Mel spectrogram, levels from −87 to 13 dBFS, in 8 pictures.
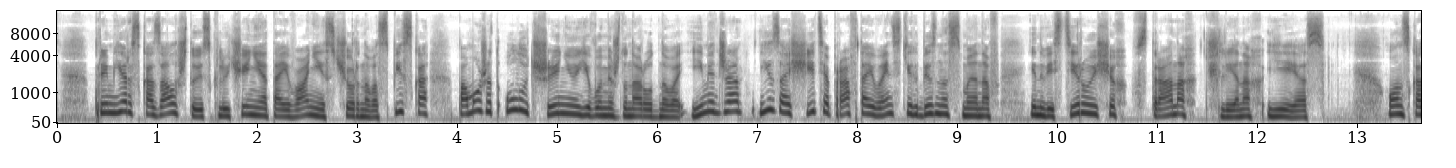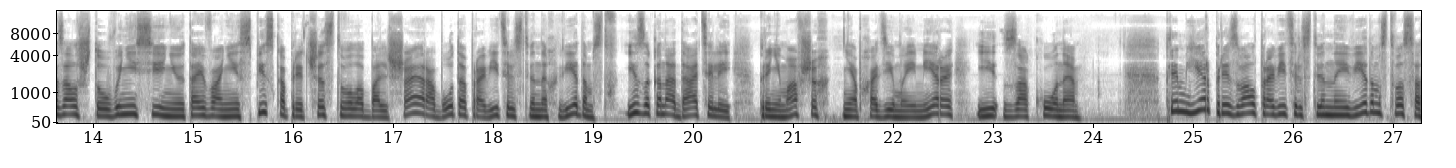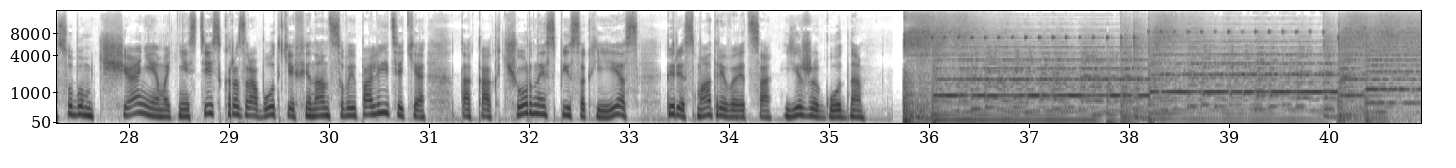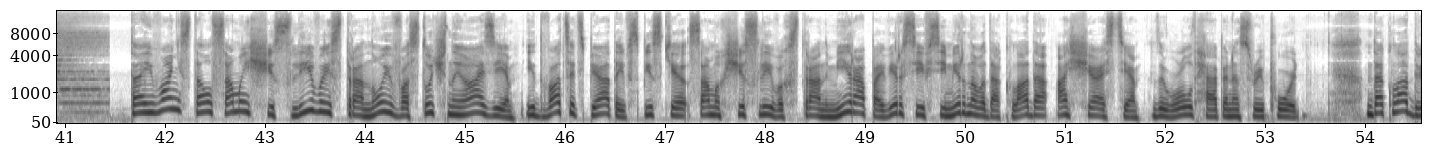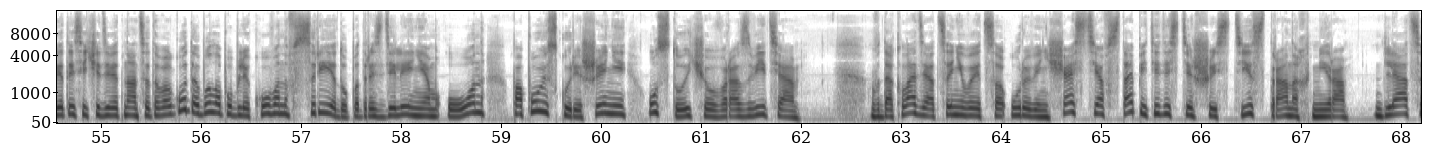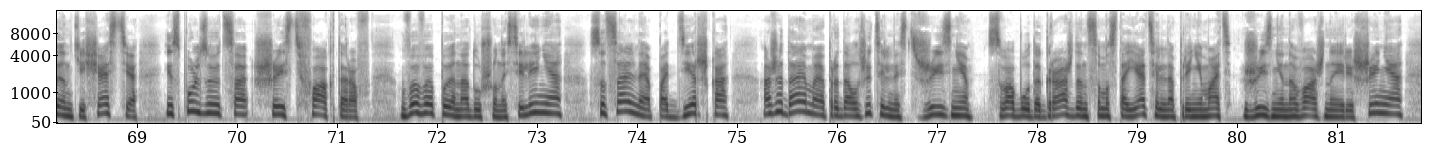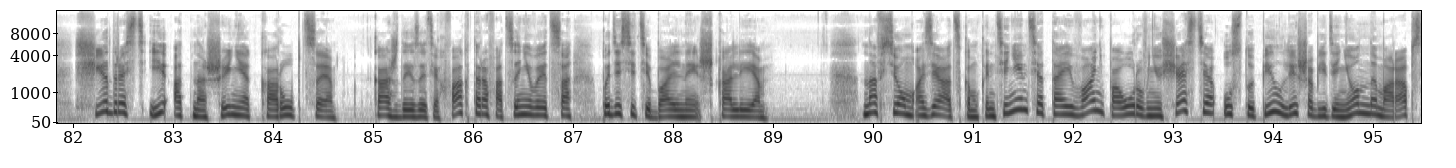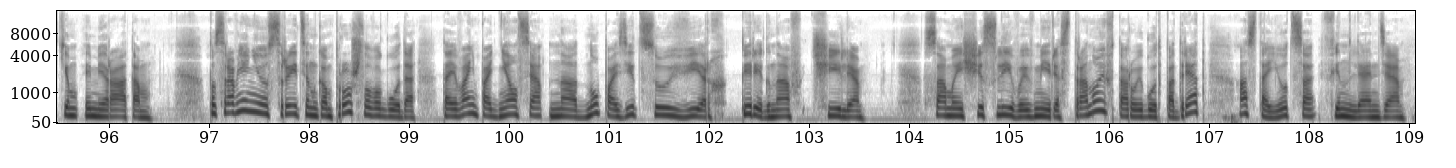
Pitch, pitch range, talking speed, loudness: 210 Hz, 185-250 Hz, 100 wpm, -16 LUFS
